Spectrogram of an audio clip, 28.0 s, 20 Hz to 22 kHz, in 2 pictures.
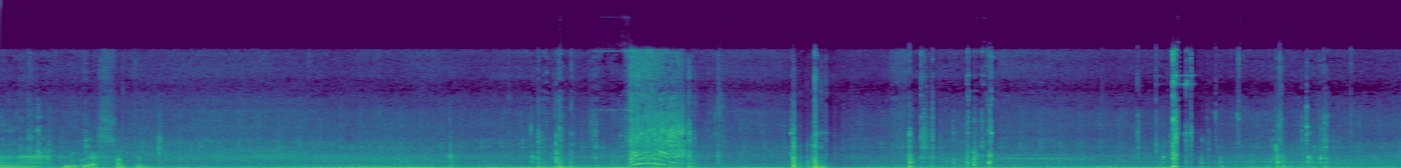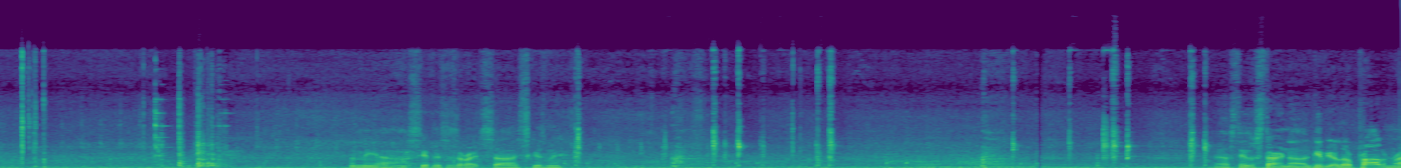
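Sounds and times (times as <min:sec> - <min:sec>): engine running hum: 0:00.0 - 0:26.3
metal tools clinking: 0:09.0 - 0:10.2, 0:11.3 - 0:13.6, 0:15.4 - 0:16.7, 0:24.1 - 0:26.2.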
